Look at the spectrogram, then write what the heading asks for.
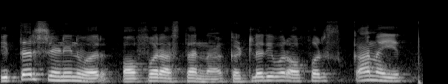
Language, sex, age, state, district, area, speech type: Marathi, male, 18-30, Maharashtra, Raigad, rural, read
